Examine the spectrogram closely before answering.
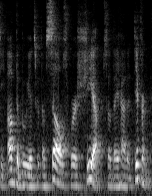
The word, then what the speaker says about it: Xia: follow so but nonetheless it's Western Shia but it's spelled x i a so the Western Shia also known as the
